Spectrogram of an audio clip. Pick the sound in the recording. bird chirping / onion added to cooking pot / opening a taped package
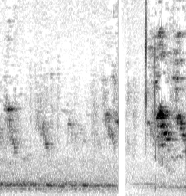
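bird chirping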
